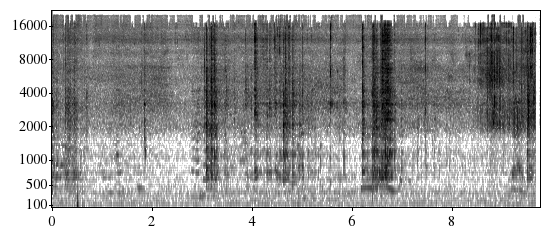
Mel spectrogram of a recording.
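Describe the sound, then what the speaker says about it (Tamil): Beaten eggs being stirred and sautéed in a pan for village-style egg podimas, with repeated metal spatula scrapes and clinks over a low sizzle, busier in bursts, no talking. "முட்டை அடிச்சு ஊத்தியாச்சு நல்லா இப்படி வதக்கிக்கோங்க"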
